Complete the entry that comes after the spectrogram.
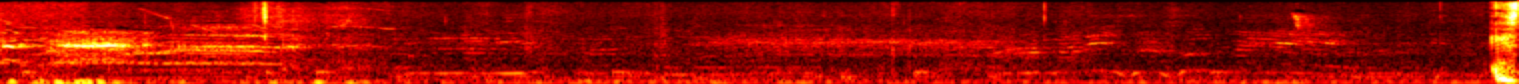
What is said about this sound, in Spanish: Están los pajaritos.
